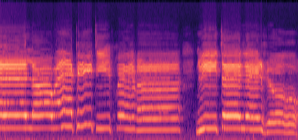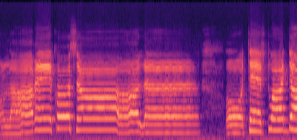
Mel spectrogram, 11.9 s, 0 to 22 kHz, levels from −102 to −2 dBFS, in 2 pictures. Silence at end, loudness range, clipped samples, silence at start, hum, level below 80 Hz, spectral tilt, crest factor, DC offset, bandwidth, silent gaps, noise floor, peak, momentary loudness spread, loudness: 0 s; 4 LU; under 0.1%; 0 s; 60 Hz at -60 dBFS; -54 dBFS; -2 dB/octave; 14 dB; under 0.1%; 19 kHz; none; -48 dBFS; -8 dBFS; 11 LU; -21 LUFS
